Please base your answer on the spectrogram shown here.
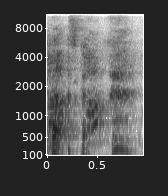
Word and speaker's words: Schwarzkopf: In German, we pronounce it Schwarzkopf, which literally means black head. Schwarzkopf. English native speakers usually pronounce it Schwarzkopf or Schwarzkopf or something along those lines.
